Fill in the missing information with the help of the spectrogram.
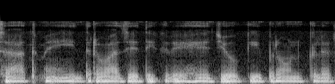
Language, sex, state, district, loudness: Hindi, male, Himachal Pradesh, Shimla, -14 LUFS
